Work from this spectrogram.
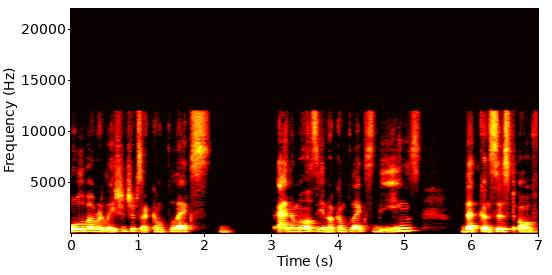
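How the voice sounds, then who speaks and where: Speaking in an American accent, a woman has an unremarkable speaking voice with ordinary pitch variation. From Soviet Union, then US from teens. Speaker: relationship coach. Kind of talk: live coaching Q&A.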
